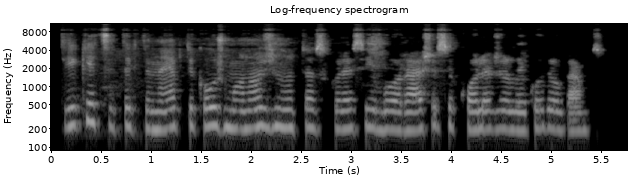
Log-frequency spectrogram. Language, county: Lithuanian, Tauragė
